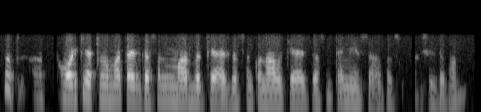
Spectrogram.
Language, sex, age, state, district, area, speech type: Kashmiri, male, 18-30, Jammu and Kashmir, Shopian, rural, conversation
